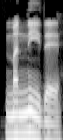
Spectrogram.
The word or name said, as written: mannide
